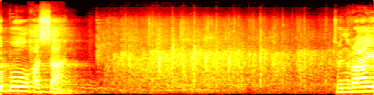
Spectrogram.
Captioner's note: people applauding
